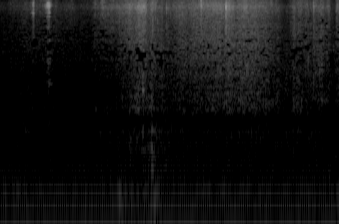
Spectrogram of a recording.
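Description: A model motorcycle rustles on paper as it is set down.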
